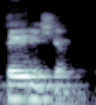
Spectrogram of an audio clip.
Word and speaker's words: pterigio: Terigio. Terigio, ¿no? Terigio. Terigio. Terigio. Perigio, con Sí. P. Ya, perigio. Con T de tapa. Ya, terigio. Se escribe con P, pero se... Pterigio es, ¿no?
